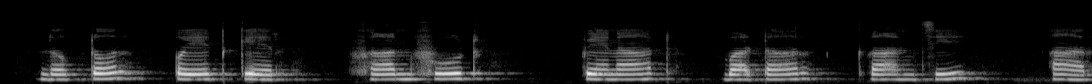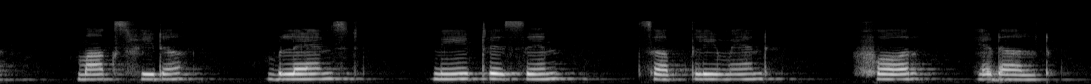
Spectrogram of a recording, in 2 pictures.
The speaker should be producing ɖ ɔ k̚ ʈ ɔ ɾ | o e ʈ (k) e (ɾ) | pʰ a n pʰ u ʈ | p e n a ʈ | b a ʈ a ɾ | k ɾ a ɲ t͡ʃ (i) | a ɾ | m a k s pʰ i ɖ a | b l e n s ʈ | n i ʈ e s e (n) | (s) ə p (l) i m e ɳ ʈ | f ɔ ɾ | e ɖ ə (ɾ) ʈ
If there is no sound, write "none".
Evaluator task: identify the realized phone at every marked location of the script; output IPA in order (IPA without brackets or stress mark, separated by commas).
k, ɾ, i, n, s, l, l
